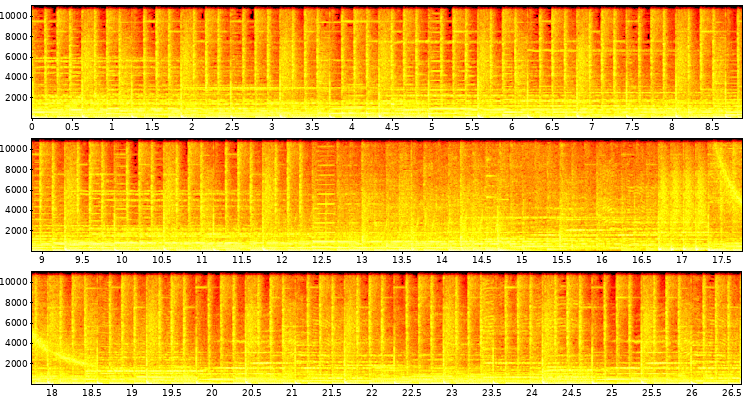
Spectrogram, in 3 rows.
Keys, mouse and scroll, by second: 1.2-6.2 drag, 7.6-10.3 drag, 10.5 middle click, 12.4-16.9 drag, 17.8 click, 19.9-24.9 drag, 25.3-26.6 drag.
